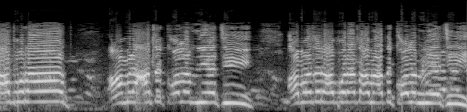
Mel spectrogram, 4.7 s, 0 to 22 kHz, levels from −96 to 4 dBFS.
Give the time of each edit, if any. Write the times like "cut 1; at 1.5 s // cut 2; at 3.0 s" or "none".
none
